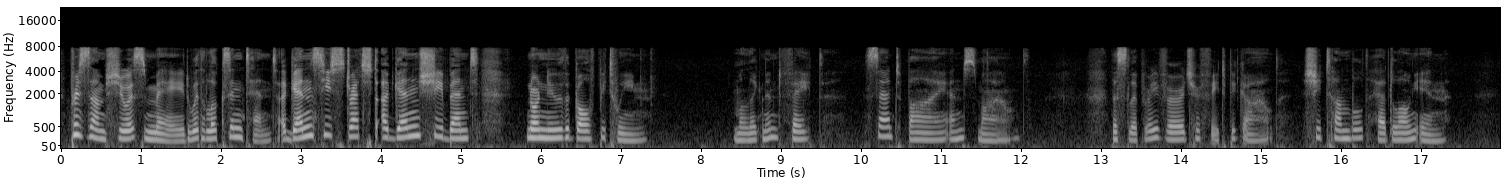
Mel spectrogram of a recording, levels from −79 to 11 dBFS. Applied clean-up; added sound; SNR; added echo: none; none; none; none.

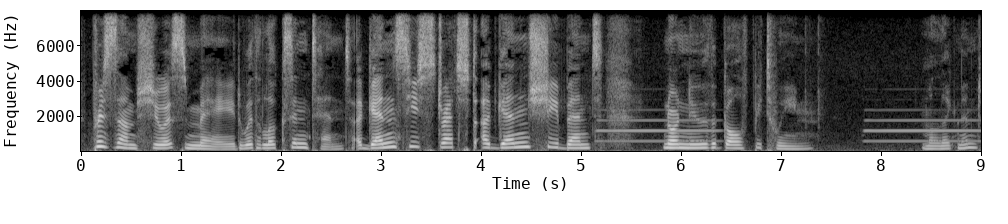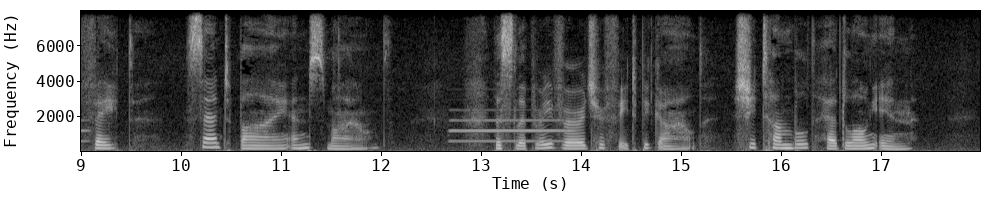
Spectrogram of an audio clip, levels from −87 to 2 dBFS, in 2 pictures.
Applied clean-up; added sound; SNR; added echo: none; Wind instrument, woodwind instrument; 14 dB; none.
